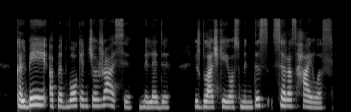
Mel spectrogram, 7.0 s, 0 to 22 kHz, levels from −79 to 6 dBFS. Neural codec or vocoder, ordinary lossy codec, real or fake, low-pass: codec, 24 kHz, 1.2 kbps, DualCodec; AAC, 96 kbps; fake; 10.8 kHz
